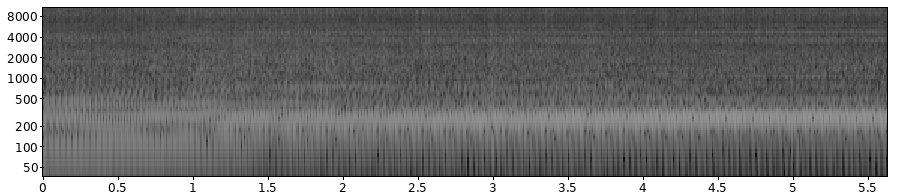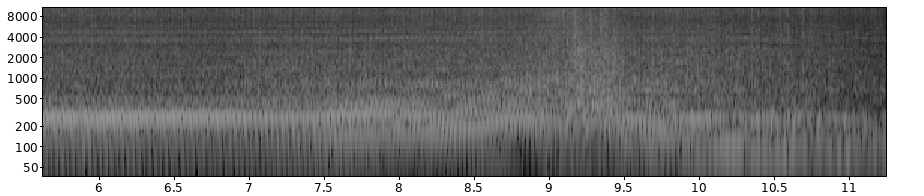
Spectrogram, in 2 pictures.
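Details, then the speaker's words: 1990 Harley FXRP custom, 80ci Evo V-twin with mild cam, ~5500 miles, sat 8+ years, accelerator pump not working, carb flooding: deep even loping idle, quick blip settles; normal idle. "so that sounds good i don't think there's a real big cam in it but it's got a cam in it yeah it runs good"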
